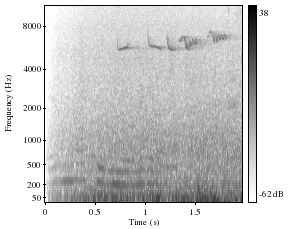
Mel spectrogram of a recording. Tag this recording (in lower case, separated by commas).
bird, animal, wild animals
